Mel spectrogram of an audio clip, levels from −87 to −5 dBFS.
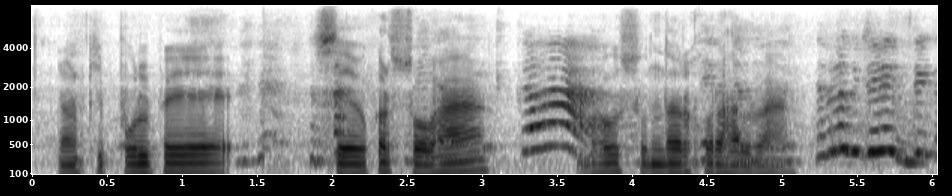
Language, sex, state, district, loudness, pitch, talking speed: Bhojpuri, male, Uttar Pradesh, Deoria, -18 LUFS, 115 Hz, 90 wpm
